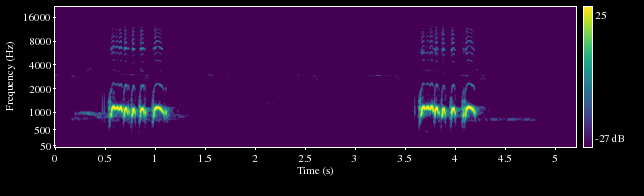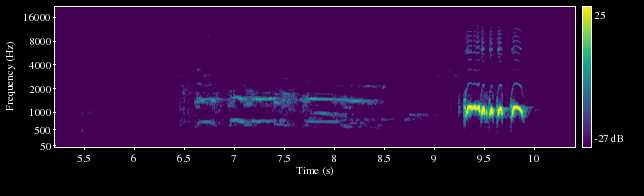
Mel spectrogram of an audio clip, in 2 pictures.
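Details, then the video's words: A local zebra dove sings steadily. Three rolling, bubbling coo phrases come roughly three seconds apart. A softer, drawn-out warbling coo sits between the second and third phrases, and the background is quiet. "Perkutut Lokal Gacor"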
